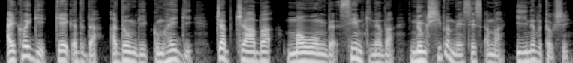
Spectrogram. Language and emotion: Manipuri, happy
